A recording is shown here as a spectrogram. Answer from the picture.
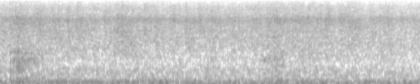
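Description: Faint steady hiss with a low mains-like hum: room tone, with no distinct event.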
